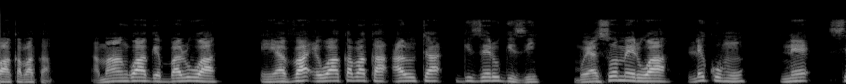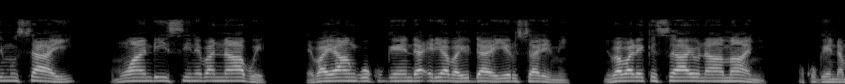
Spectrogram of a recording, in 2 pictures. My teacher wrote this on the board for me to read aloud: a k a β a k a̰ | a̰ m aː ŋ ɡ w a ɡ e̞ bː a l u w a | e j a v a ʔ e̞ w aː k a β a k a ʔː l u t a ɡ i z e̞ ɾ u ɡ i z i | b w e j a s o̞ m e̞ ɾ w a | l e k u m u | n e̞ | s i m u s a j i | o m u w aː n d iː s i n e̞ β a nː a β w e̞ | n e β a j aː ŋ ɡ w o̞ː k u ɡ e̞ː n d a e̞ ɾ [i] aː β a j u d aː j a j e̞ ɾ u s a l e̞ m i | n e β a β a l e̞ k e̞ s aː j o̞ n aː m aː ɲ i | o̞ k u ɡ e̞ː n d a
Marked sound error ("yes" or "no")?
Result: yes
